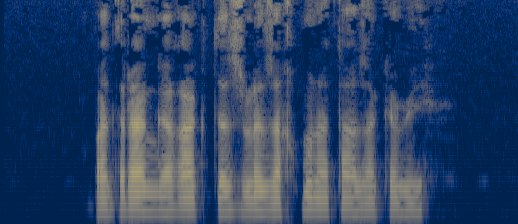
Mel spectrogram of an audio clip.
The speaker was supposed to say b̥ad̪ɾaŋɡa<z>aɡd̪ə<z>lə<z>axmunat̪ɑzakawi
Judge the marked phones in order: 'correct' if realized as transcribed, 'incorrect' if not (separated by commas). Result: incorrect, correct, correct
